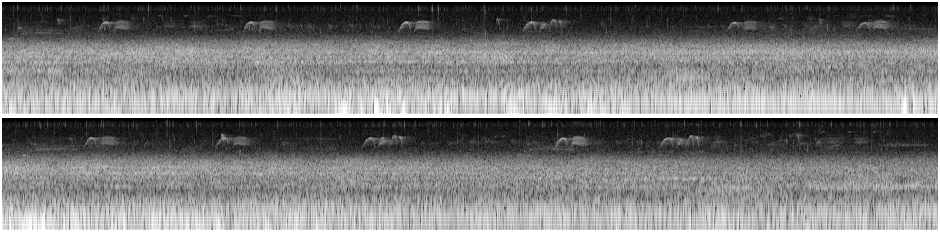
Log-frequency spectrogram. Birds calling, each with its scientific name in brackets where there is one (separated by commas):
Song Sparrow (Melospiza melodia), Eastern Phoebe (Sayornis phoebe), Red-winged Blackbird (Agelaius phoeniceus)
